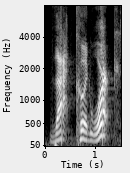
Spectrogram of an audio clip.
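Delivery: loud, slow, drawn-out impression of an excited dad; mock excitement in a dad's voice; excited dad impersonation. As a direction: imitate your dad exclaiming, stretching each word out loudly. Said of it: "that's my dad impersonation".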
